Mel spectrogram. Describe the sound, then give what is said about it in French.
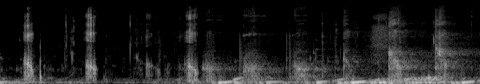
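Two children bite into and eat chocolate brioche, with a few crisp bites at the start, then denser, moist chewing and squishing that grows steadier toward the end. “Les deux enfants commencent à manger un petit peu de brèche chocolat.”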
